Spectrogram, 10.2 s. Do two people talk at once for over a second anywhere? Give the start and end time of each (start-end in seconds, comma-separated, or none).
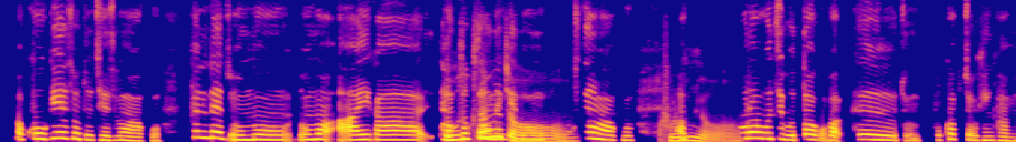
4.4-5.8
